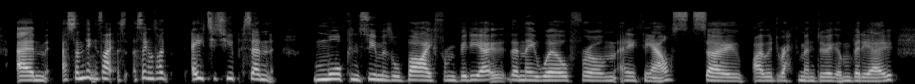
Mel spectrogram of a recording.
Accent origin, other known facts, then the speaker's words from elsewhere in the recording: United Kingdom; we're incredibly British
